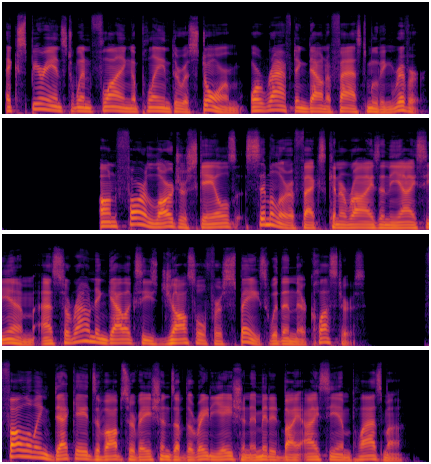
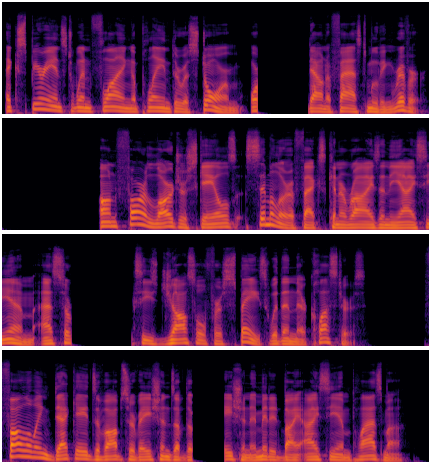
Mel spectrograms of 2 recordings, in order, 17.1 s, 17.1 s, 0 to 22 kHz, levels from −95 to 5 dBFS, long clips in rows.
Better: first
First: none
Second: audio cutting out; at 2.5 s for 0.5 s, at 9 s for 0.5 s and at 15 s

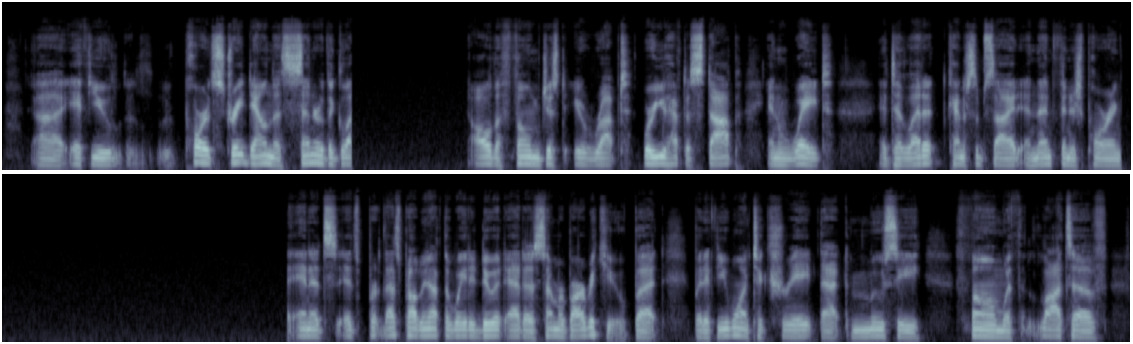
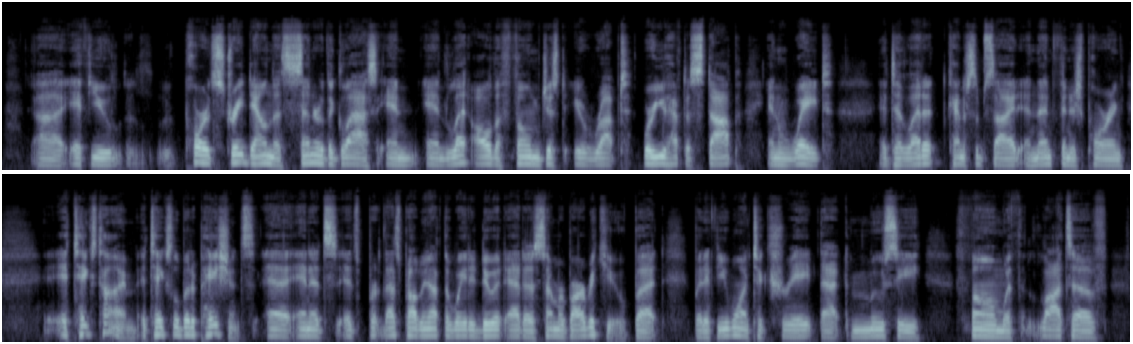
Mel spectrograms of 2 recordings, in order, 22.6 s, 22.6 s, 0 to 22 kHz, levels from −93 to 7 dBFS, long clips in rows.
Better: second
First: audio cutting out; at 3.5 s for 1 s and at 11 s for 3 s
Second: none

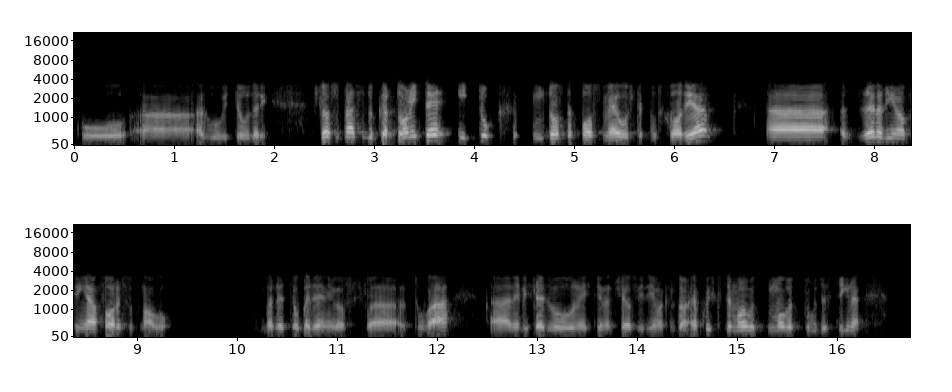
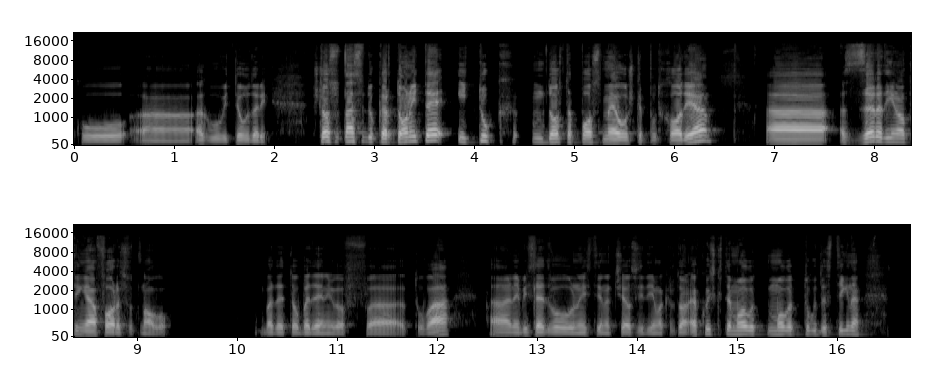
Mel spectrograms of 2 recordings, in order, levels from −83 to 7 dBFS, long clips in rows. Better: second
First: phone-call audio; poor line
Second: none

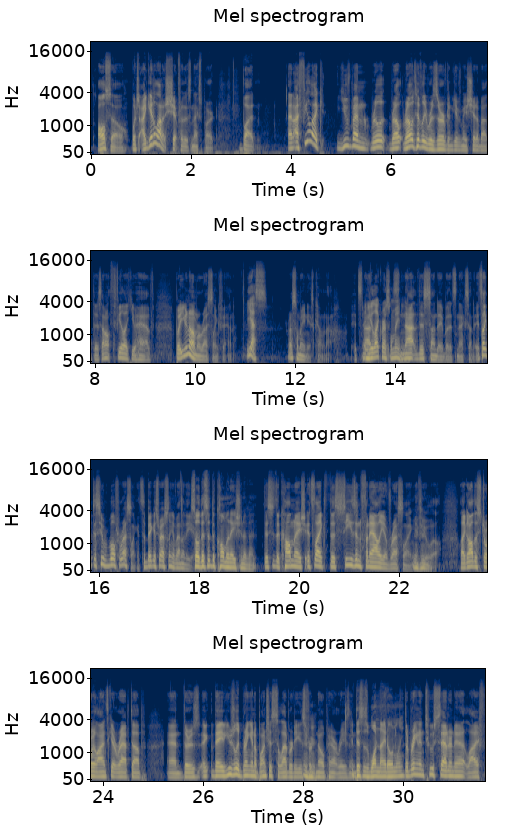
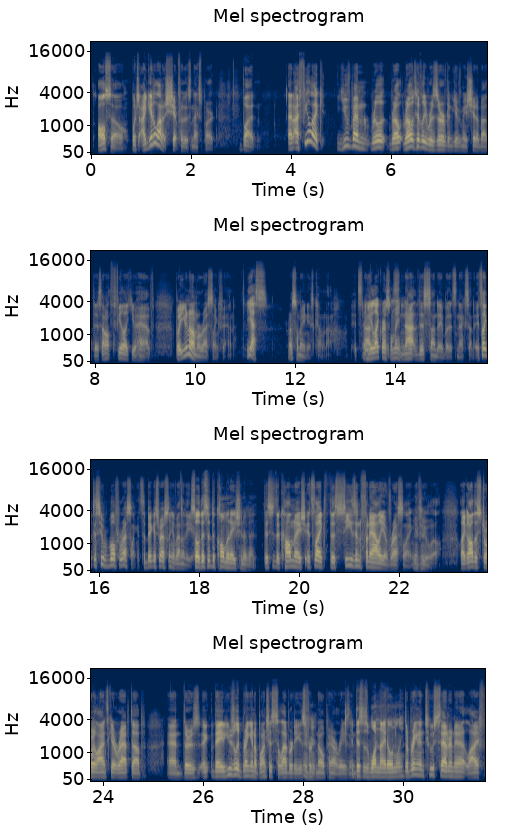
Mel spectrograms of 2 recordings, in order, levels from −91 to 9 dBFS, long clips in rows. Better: first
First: none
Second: thin; very; fading below 400 Hz

